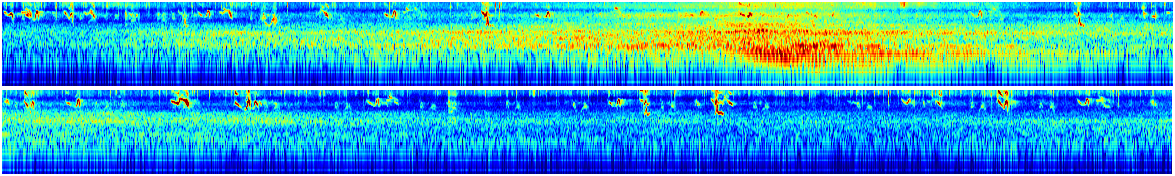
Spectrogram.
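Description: A flock of Eurasian tree sparrows chirping in short, scattered calls while feeding on seed. A low hum with a rushing noise swells up, is loudest about eight seconds in, and fades away.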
